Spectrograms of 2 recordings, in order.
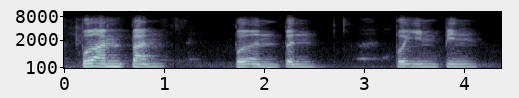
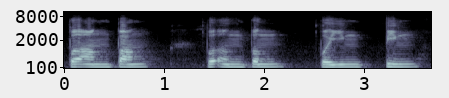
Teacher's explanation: So there's a nasal back sound.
